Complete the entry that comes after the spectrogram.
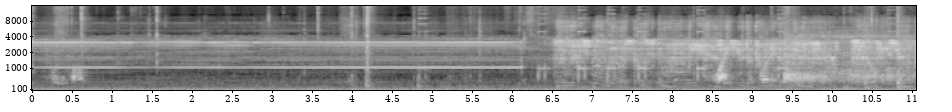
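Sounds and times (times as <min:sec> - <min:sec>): high alarm beep: 0:00.0 - 0:11.0
low background hum: 0:00.0 - 0:11.0
noisy radio audio: 0:00.2 - 0:00.7, 0:06.3 - 0:11.0.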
